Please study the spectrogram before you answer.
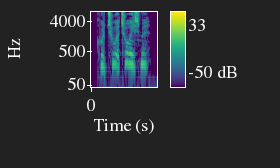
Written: kulturturisme

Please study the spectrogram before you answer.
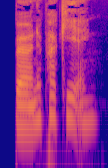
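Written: BØRNEPARKERING

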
